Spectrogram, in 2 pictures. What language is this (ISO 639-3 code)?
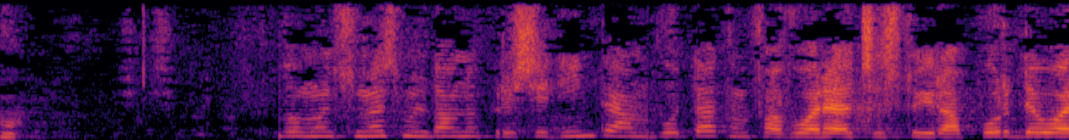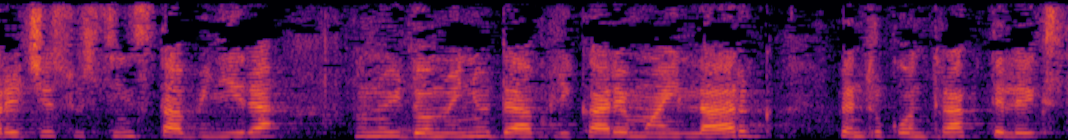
ron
